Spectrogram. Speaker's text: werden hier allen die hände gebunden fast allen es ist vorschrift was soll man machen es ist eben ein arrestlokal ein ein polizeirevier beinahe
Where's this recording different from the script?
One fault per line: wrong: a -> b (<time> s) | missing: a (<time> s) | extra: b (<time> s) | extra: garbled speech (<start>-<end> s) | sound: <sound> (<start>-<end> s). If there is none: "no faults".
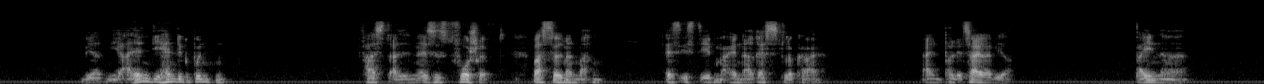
missing: ein (9.4 s)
